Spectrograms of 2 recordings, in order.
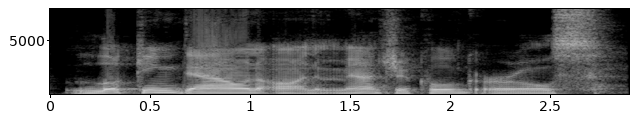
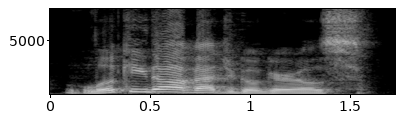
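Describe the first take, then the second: First: The title is said in a flat, bored tone. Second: The title is said in a livelier, excited tone. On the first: The speaker calls it wrong. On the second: The speaker calls it right.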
